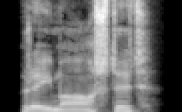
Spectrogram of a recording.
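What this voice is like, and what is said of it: Put-on Brummie accent. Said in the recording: “That was a Brummie accent. ... That was kind of Scouse.”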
